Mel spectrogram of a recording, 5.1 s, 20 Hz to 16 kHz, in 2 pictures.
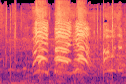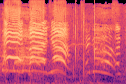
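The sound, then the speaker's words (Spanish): Three siblings chant a football cheer for Spain in unison, dedicated to the team in Sydney, shouting loud, high-pitched syllables in short rhythmic bursts that repeat in a steady pattern. “Están aquí los tres hermanos muy positivos y les quieren dedicar un cántico que llegue a 18.000 kilómetros de distancia a Sydney.”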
